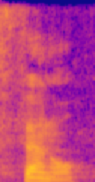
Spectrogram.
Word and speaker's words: Fehnel: It's Fennel.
